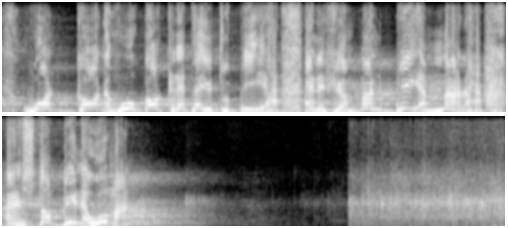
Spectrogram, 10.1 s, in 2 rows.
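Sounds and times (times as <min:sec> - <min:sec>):
speech: 0:00.2 - 0:06.5
audience clapping hands: 0:06.8 - 0:07.1, 0:08.0 - 0:10.0.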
